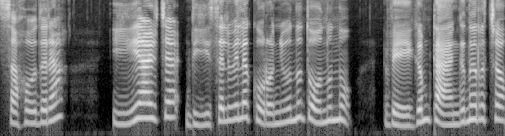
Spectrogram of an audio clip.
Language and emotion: Malayalam, happy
